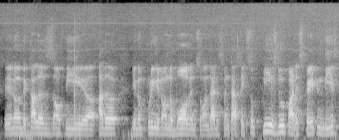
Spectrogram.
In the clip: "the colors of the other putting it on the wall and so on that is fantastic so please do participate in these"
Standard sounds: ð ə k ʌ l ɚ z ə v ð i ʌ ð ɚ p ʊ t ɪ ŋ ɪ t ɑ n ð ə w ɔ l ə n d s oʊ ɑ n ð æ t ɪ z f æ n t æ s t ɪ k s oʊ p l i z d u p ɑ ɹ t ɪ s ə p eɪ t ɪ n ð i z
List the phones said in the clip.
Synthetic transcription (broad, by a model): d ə k ʌ l ɚ z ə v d i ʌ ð ɚ p ʊ t ɪ ŋ ɪ t ɑ n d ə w ɔ l ə n d s oʊ ɑ n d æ t ɪ z f æ n t æ s t ɪ k s oʊ p l i z d u p ɑ ɹ t ɪ s ə p eɪ t ɪ n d i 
